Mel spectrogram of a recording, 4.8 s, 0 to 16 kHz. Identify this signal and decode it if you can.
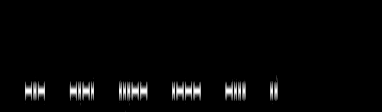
Morse code, heard as a keyed tone, about 44 wpm, spaced as for 21 wpm, 700 Hz. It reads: KC3JBI
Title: USA Call Signs - 6 Characters - 4x Character Spacing - 45wpm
